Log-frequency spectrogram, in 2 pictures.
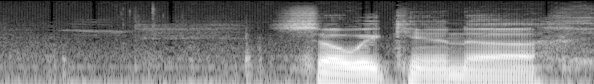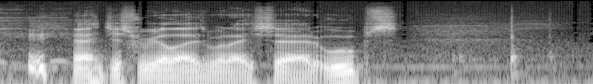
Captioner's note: laughing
